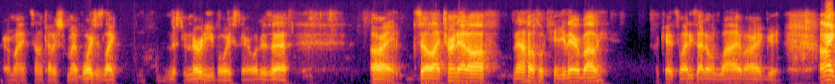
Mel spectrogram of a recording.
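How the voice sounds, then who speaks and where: A man's voice: mid-range voice, vocal fry, muffled recording. A man hosting a casual online coaching hangout, rambling and searching for his words, talking through a computer mic on a video call.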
